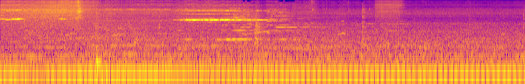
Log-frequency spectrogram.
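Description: An eight-car Long Island Rail Road train at Speonk station squeals loudly on its wheels over a steady low rumble of rolling cars, with a sustained metallic screech close by and no speech.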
